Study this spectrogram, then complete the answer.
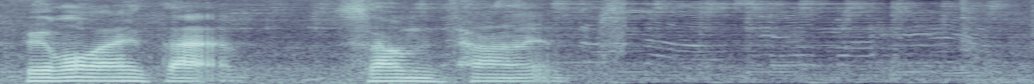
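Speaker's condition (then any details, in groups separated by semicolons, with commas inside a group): Brain injury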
